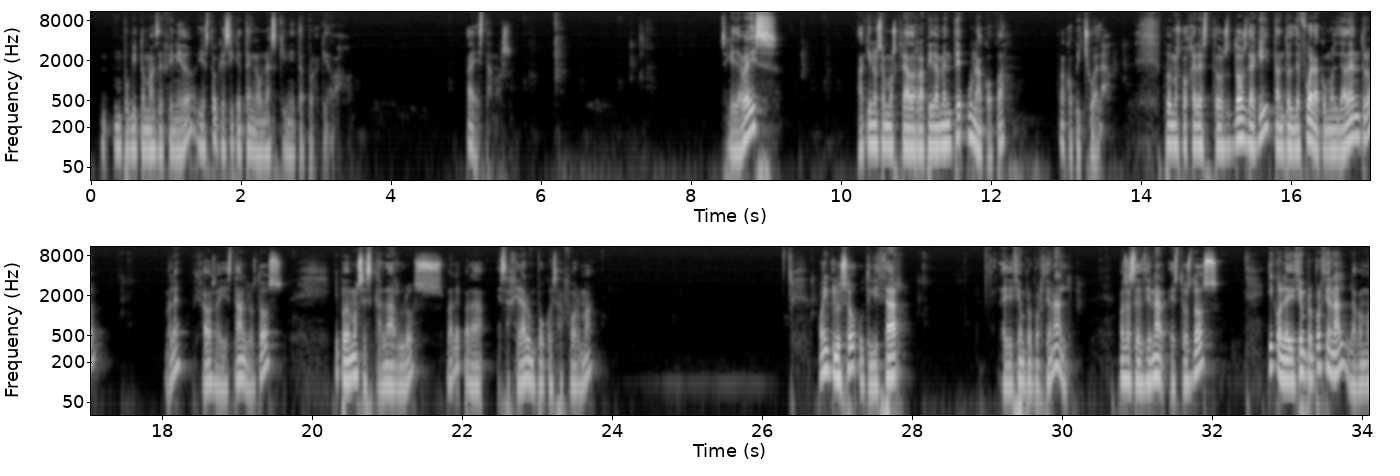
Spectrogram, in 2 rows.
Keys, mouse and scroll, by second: 0.6 ctrl+r, 4.8-5.3 scroll down 1, 6.7 Tab, 7.2 alt+a, 9.1 scroll down 1, 10.7 Tab, 11.2-11.5 scroll, 13.9 alt+shift+click, 20.8 s, 22.7 click, 26.5 click, 26.6 alt+a, 27.0-27.9 scroll up 1, 27.9 z, 28.5 z, 29.8 alt+click.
